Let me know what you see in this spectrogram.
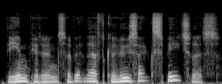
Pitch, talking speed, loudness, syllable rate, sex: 130 Hz, 190 wpm, -16 LUFS, 6.3 syllables/s, male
